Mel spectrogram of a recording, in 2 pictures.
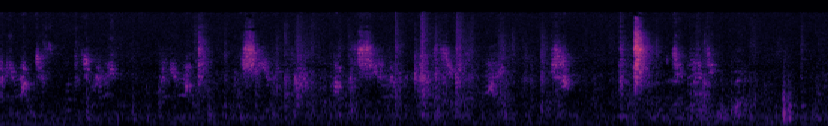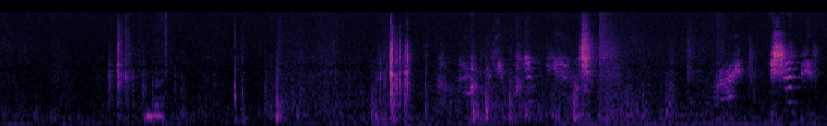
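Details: A five-year-old male talking budgerigar that rarely stops chatters in quick, scratchy bursts of high-pitched warbling and clicks, with speech-like mimicked phrases.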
